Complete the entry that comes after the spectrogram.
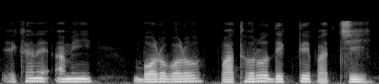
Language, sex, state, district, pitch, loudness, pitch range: Bengali, male, West Bengal, Alipurduar, 130 Hz, -14 LUFS, 120-135 Hz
